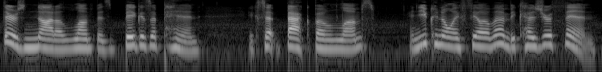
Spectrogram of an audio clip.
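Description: A woman voicing a hot-tempered, bossy little girl in a storybook, with a sharp, scolding manner. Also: mid-range voice, normal speed, dry recording, close to an everyday voice. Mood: cross, insistent.

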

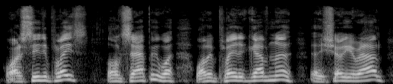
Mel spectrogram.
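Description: A man's voice: on the low side, animated, slow pace, gravelly, no room sound, clean studio sound, voice pushed down, heavily acted. A man voicing a drunken, boastful rich young man who slurs, rambles and keeps breaking into laughter. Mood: drunk giggly.

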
